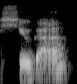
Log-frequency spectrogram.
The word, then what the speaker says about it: hygge: Another strategy that is actually part of, it's a Danish word called Hyuga, and it's spelled Hygge.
